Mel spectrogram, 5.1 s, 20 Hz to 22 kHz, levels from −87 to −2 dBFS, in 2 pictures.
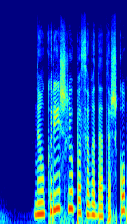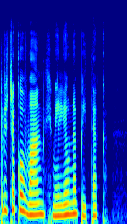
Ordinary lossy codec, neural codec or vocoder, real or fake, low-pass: none; vocoder, 44.1 kHz, 128 mel bands every 512 samples, BigVGAN v2; fake; 19.8 kHz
